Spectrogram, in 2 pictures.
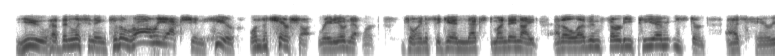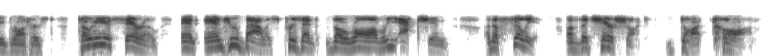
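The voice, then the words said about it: Strong radio announcer voice. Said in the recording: “that actually helps my announcer voice. Not that I recommend being sick to anybody, but it did help me hit the announcer voice a little bit stronger than I normally do.”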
